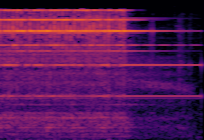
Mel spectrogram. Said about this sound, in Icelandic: ég svafi gegnum allar vekjar klukkur og hans uh, svaraði ég geimi síma minn með vekjarklökunni á öðrum staði herbygginu þannig ég þarf að standa upp til þess að sækja og slökka vekjarklökunni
